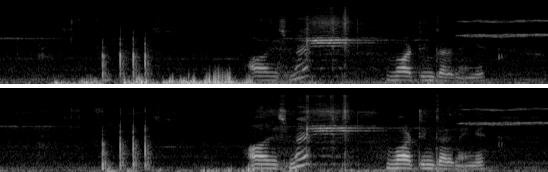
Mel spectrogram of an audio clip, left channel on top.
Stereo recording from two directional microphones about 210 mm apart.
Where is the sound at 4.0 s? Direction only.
10° right (ahead or behind).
